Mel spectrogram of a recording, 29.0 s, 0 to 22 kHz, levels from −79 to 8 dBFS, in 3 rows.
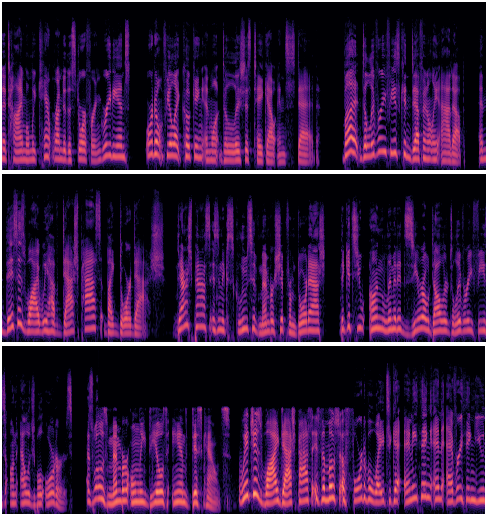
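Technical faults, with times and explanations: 21.28–26.40 s, input switched to a poorer device: after "on eligible orders as" the speech turns dull and boxy, with nothing above 5.4 kHz, a small level jump and a faint new noise floor far below the speech, then clears again before "way to get anything", with no gap at either switch. This likely comes from recording briefly switching to a narrower-band microphone. On a spectrogram the upper band cuts off sharply for that stretch, and the waveform steps in height at both edges.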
